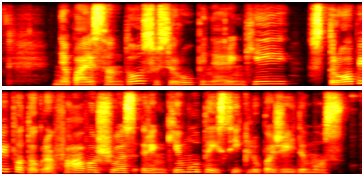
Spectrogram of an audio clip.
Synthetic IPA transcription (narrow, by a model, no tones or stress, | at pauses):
nʲɛpɑˑɪsɐnt̪ːoːsʊsʲɪɾuːpʲɪnʲæːɾʲɪŋʲkʲeːjɛ | st̪ɾoːpʲɛɪfɔt̪ɔɡɾɐfɑːʋoːʃʲuɔsɾʲɪŋʲkʲɪmuːt̪ɐɪsʲiːklʲuːpɐʒʲɛɪd̪ʲɪmʊs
